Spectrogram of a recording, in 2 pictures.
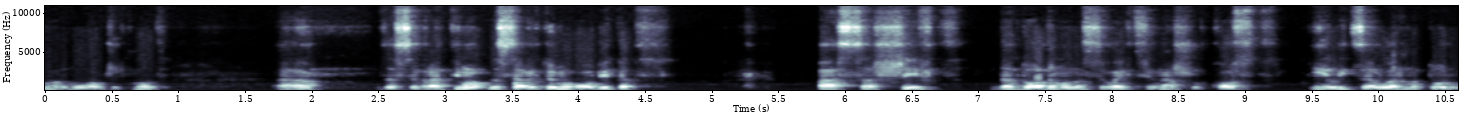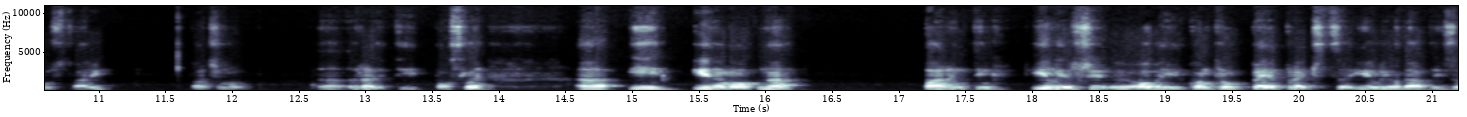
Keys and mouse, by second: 3.5 click, 8.6 shift+click, 20.7-21.1 drag.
